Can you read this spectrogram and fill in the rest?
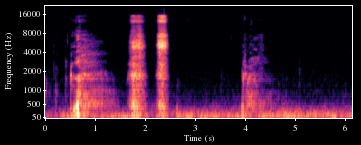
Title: Morning Sneezes & Snotty Nose Sounds~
